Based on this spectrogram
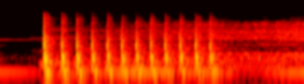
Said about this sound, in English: I got to Chinook's and it was closed. I knocked on the door.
